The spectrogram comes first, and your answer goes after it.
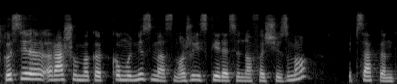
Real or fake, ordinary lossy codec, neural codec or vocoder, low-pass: fake; Opus, 32 kbps; codec, 16 kHz in and 24 kHz out, 0.8 kbps, FocalCodec, streaming, 65536 codes; 10.8 kHz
